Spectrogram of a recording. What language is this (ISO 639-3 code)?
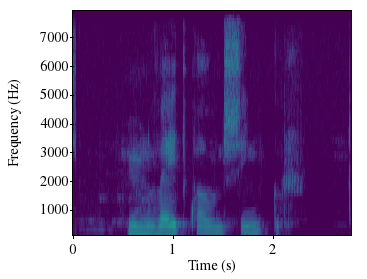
isl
